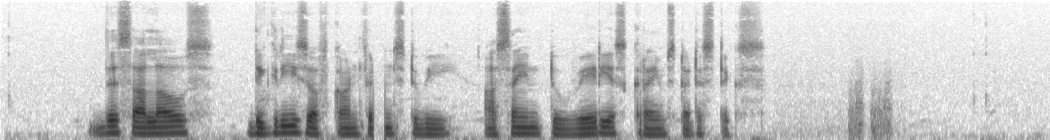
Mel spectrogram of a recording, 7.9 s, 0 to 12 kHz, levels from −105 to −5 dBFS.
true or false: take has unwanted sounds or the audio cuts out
true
